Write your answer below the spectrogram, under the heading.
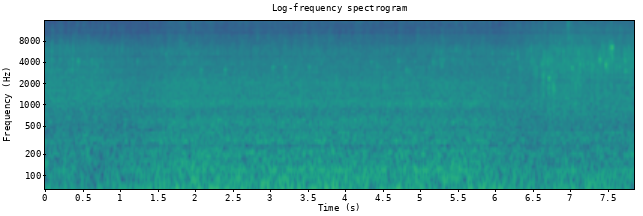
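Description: Ribeye steaks searing in oil in a hot cast-iron skillet: a steady sizzle, with sharper crackling and spitting near the end.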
